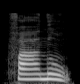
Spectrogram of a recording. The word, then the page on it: 发怒: fā nù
